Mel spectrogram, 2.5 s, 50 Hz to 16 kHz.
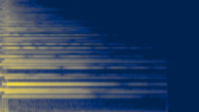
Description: Bb Suspended 4th Bb down Guitar; strummed; tuning 4A,4E,5A,5D,5G#,6C#

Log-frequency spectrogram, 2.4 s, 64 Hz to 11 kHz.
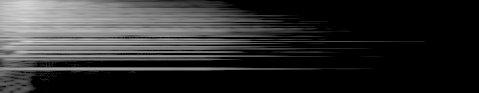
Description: B 6th Add 9th B down Guitar Open F; B6add9; strummed

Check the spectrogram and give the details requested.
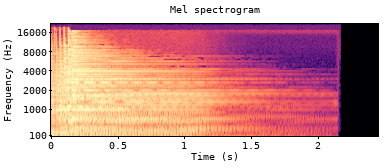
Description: G 6th Add 9th G Guitar DADGAD, chord

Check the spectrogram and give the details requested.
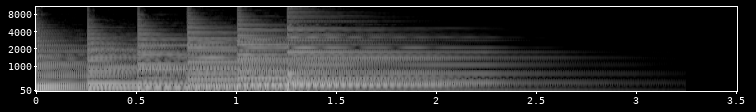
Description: Ab 6th Add 9th Ab, Guitar, Open D

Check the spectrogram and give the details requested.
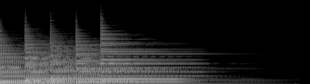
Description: G sharp Minor Major 7th Sharp 5th G sharp down

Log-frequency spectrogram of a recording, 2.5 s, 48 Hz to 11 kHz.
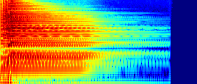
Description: D 7th Sharp 9th Flat 5th C, chord

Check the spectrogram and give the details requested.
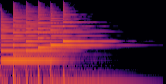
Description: C Major, C, down, chord; arpeggiated

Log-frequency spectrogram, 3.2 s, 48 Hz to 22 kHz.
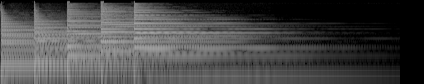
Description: F sharp Minor 7th Flat 5th F sharp Guitar Open G

